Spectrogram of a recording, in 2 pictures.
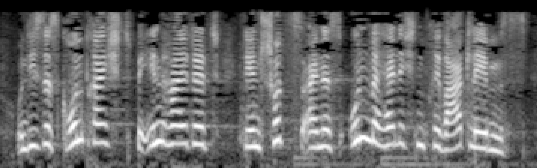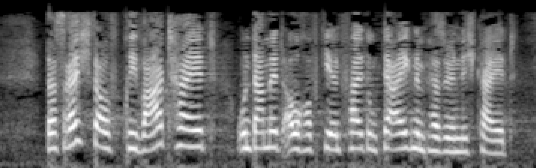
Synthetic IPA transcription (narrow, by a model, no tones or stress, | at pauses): ʔʊntd̥iːzəsɡ̥ʁʊntʁɛçtb̥əʔɪnɦaltətd̥eːnʃʊt͡sʔaɪnəsʔʊnbəɦɛlɪçtn̩pʁ̥ivaːtleːbm̩s | d̥asʁɛçtaʊfpʁ̥ivaːthaɪt | ʊnt̚d̥amɪtaʊxaʊfd̥iːɛntfaltʊŋd̥eːɐʔaɪɡənənpɛɐzøːnlɪçkʰaɪt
